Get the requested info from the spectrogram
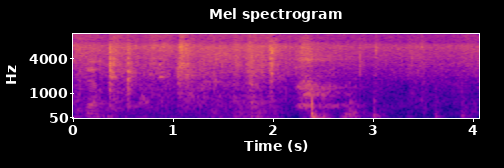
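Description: Handling noises from an inflatable life raft being tied off: rustling, small knocks and one louder thump a little over two seconds in, under faint low voices.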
